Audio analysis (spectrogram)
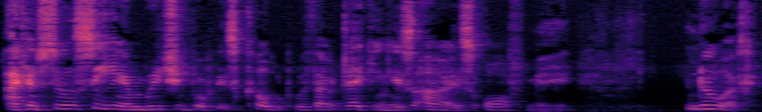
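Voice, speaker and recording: A woman reading a literary story aloud as an expressive narrator. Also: medium pitch, normal speed, vocal fry. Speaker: storyteller, reader.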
